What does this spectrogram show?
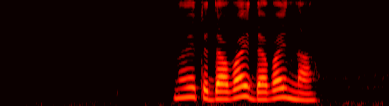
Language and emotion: Russian, neutral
